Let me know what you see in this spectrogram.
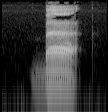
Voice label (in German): Ba, Aussprache arabisch; ب (Ba)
